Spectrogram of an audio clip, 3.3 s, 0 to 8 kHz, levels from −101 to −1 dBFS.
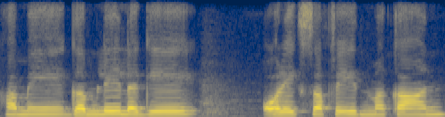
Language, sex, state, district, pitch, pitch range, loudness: Hindi, female, Madhya Pradesh, Bhopal, 225 Hz, 215-225 Hz, -15 LUFS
